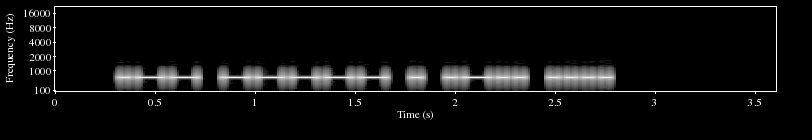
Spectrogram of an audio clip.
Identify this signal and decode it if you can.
Morse code, heard as a keyed tone, about 27 wpm, 700 Hz. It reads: W0ELH
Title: USA Call Signs - 6x Character Spacing - 28wpm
